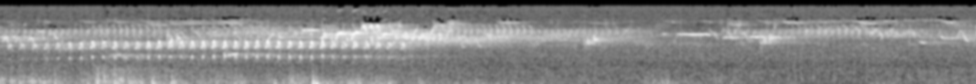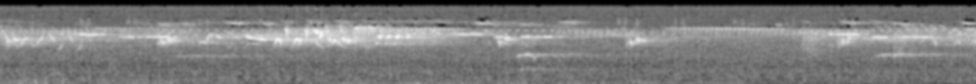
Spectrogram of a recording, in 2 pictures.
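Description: Forest birds calling and singing: a fast trill for the first six seconds or so, then scattered short whistled notes and chirps. A low rumble sits under the first few seconds.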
